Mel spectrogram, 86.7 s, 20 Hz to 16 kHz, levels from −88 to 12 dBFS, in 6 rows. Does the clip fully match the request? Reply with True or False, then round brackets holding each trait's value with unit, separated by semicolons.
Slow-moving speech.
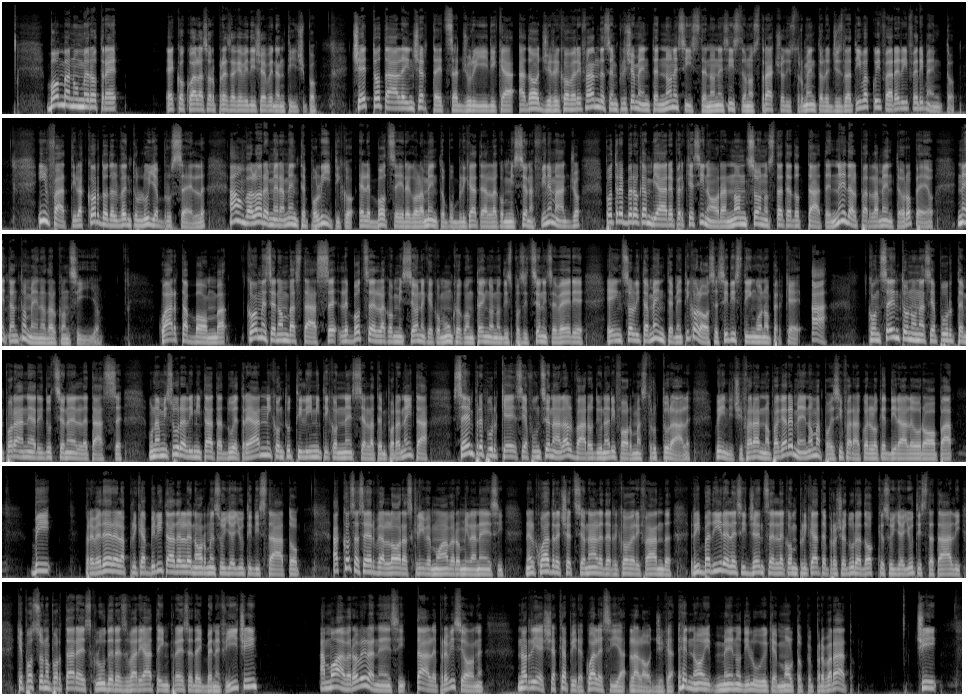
False (145 wpm)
